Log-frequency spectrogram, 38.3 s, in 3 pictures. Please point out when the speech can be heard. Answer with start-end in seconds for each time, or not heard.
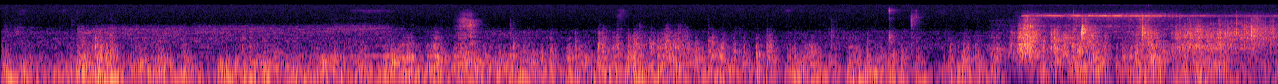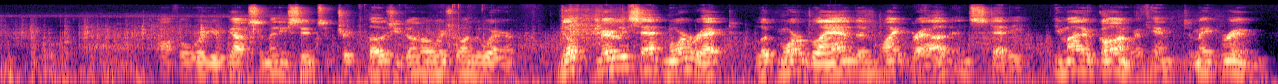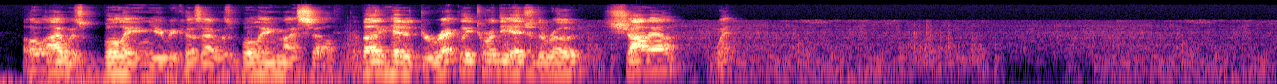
14.3-32.9.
